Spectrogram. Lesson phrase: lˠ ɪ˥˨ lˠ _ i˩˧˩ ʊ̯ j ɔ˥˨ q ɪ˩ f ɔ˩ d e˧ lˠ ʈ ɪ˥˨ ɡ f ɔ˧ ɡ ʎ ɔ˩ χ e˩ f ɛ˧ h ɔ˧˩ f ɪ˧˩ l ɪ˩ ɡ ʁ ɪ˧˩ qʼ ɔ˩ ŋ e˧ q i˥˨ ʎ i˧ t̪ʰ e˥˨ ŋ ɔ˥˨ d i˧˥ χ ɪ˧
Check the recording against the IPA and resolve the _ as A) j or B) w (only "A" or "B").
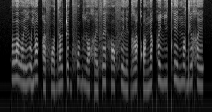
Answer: A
